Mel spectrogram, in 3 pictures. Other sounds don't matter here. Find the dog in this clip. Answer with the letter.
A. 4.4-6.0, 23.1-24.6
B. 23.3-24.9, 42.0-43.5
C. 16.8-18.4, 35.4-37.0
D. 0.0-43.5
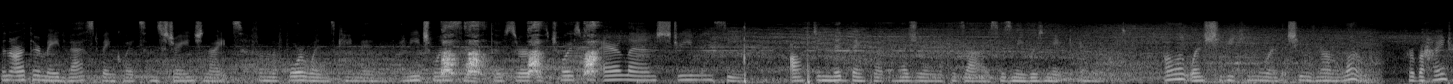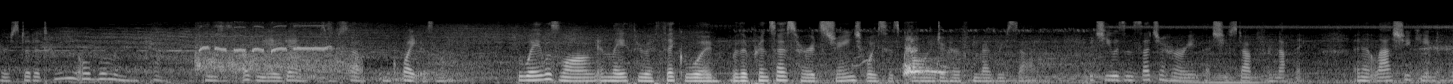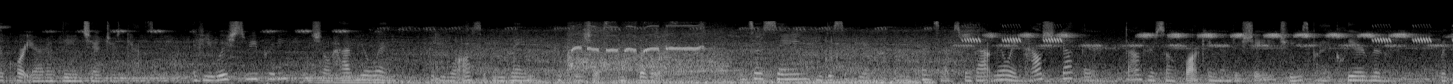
A.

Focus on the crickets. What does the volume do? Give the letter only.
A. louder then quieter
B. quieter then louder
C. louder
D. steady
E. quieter
C.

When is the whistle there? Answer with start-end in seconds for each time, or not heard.
7.4-8.1, 16.4-18.2, 34.7-36.5.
